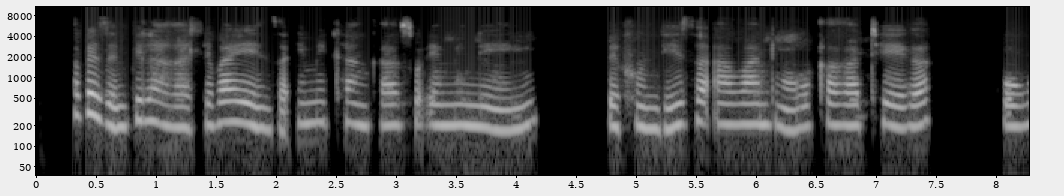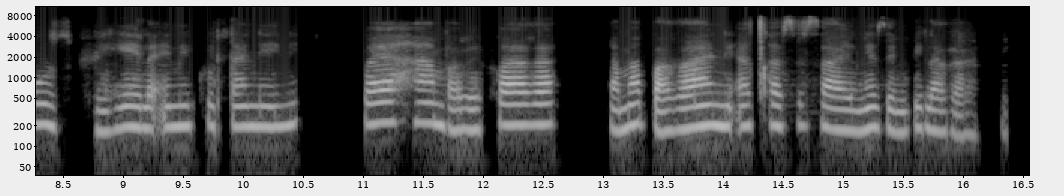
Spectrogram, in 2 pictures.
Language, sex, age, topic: North Ndebele, female, 25-35, health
